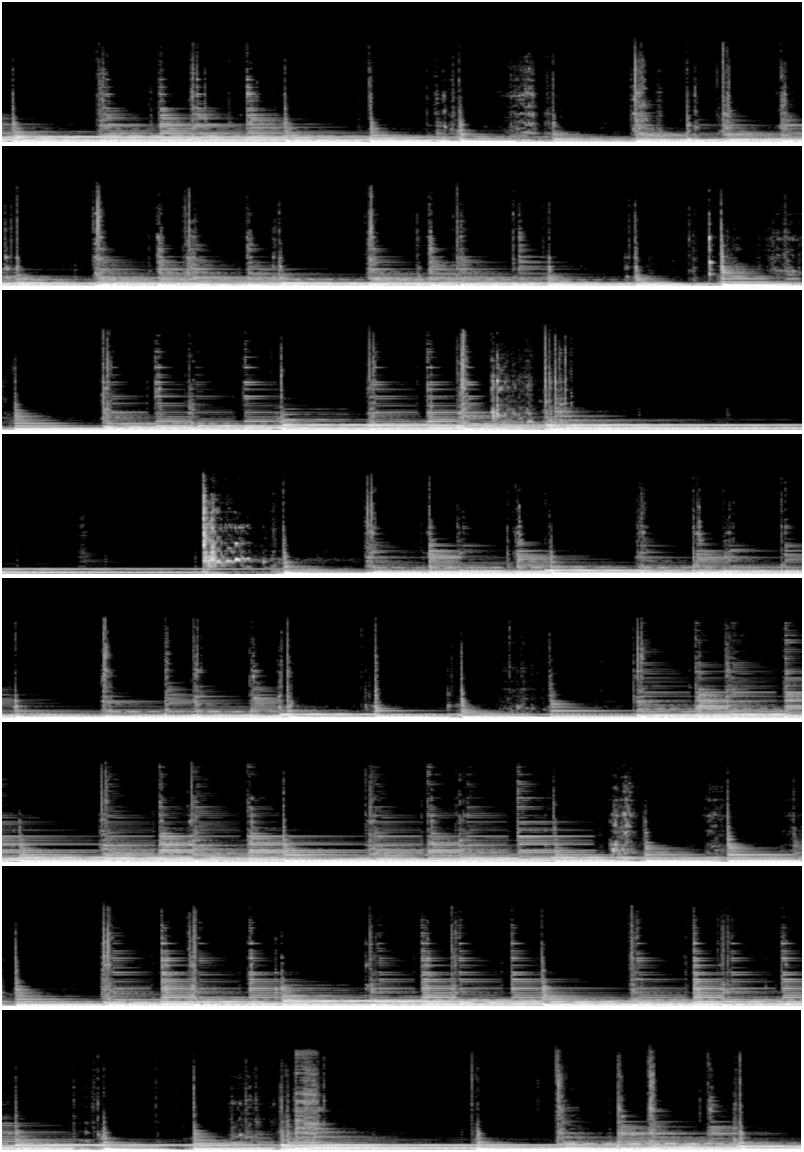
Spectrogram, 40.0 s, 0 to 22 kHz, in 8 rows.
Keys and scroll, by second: 5.4 0, 12.8-13.9 typing, 20.5 0, 29.3 0, 39.3 0.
